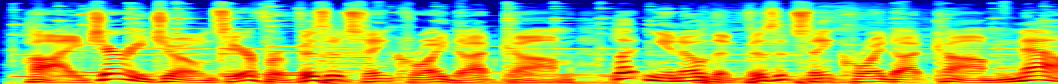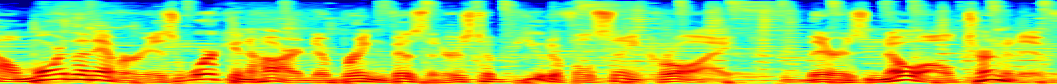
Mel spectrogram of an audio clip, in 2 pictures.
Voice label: Radio spot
